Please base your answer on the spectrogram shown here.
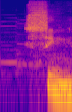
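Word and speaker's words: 辛: Sing, singfu ya, mujur, syukur. Kalau singfu itu kan bahagia. Nah, kalau yang artinya ndak enak ini adalah sin ya. Sin tanpa g ya. Bacanya sin, misalnya sinku ya, menderita.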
